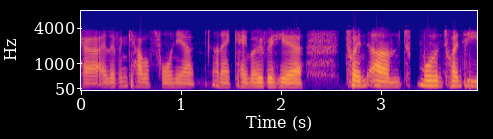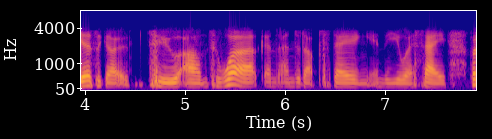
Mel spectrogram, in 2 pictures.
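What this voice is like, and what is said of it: British accent. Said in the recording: “from my accent, you can hear that I'm British”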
